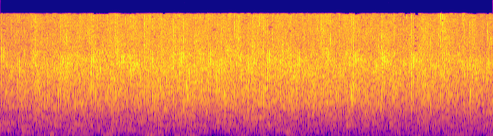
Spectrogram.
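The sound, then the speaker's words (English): Steady applause from a crowd for people whose names are being read out in the evening, a dense wash of many hands clapping at once with no break, moderately loud and even throughout, with no voices standing out. “I'll clap for him anyway, it's all right.”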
